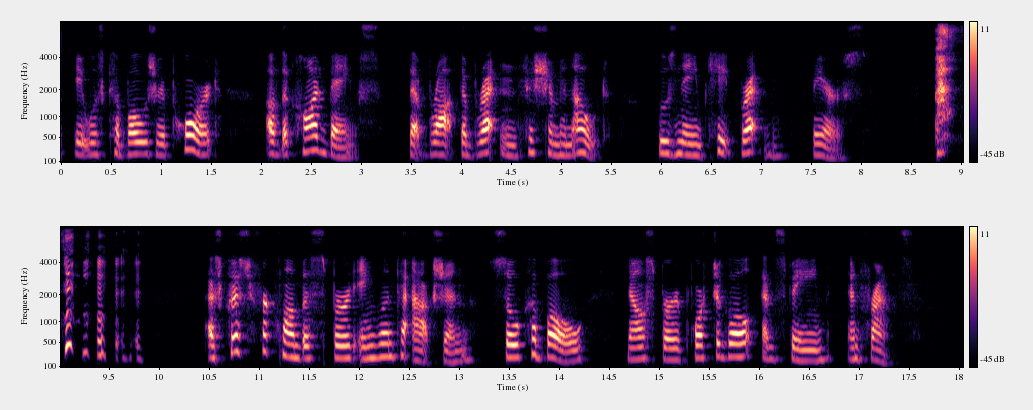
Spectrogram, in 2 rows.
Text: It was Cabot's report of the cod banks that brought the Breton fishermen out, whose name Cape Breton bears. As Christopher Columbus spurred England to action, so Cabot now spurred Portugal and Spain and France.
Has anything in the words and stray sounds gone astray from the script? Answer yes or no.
yes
